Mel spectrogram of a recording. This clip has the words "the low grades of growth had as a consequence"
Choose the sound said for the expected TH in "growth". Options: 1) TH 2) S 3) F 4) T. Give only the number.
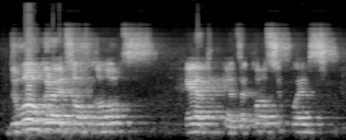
2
